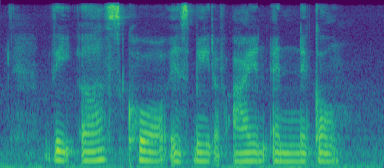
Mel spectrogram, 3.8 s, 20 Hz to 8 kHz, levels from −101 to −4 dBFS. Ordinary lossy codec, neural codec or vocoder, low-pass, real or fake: none; none; 7.2 kHz; real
